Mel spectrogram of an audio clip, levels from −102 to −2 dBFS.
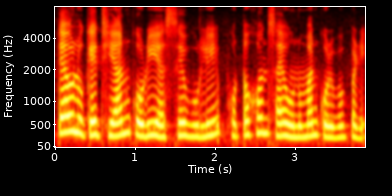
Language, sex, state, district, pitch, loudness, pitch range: Assamese, female, Assam, Kamrup Metropolitan, 270 Hz, -15 LUFS, 250-285 Hz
